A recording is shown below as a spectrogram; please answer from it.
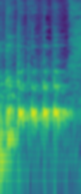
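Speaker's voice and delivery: high-pitched imitated keypad boops; quick string of sung-out boops; phone dialling beeps. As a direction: mimic phone buttons in a squeaky voice.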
